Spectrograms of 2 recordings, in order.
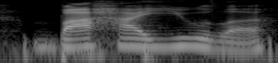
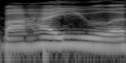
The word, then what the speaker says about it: Baha'u'llah: Yeah, it's actually it was founded in the 19th century by a guy named Baha'u'llah, I believe it is pronounced.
